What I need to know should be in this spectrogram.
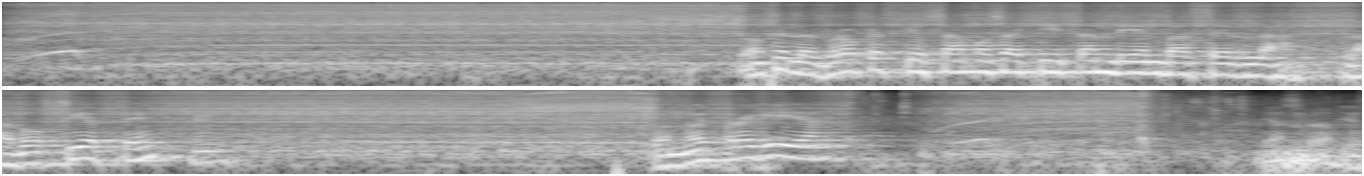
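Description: A power drill whirs steadily.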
